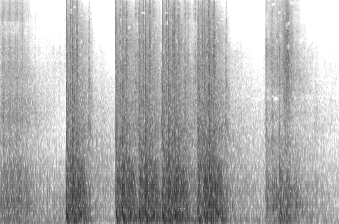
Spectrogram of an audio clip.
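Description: A rifle fires short bursts of loud shots close by.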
